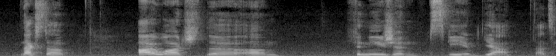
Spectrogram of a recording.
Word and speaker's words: Phoenician: Next up, I watched the Phoenician Scheme.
